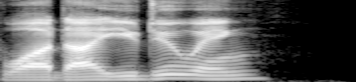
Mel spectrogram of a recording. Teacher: Sometimes words can even borrow sounds from each other in what are you doing? The T at the end of what can become a soft D sound and R can be made shorter. So what are you doing might sound like what are you doing? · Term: connected speech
